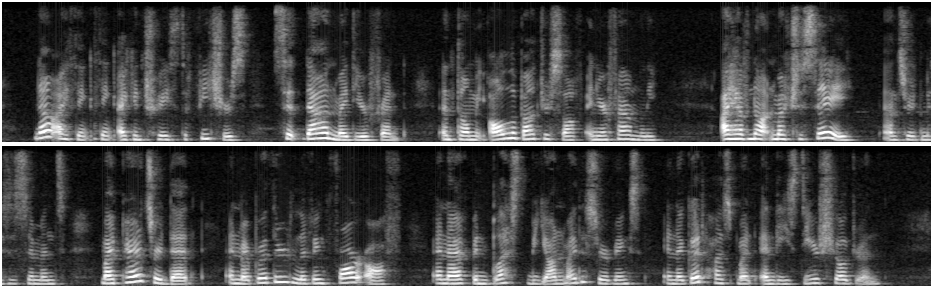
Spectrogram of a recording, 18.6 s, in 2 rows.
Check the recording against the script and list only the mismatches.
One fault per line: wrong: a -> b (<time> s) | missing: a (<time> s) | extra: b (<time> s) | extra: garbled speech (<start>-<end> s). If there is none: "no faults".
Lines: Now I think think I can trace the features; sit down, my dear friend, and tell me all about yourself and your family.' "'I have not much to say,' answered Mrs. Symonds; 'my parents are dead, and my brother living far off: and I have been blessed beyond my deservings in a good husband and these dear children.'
no faults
